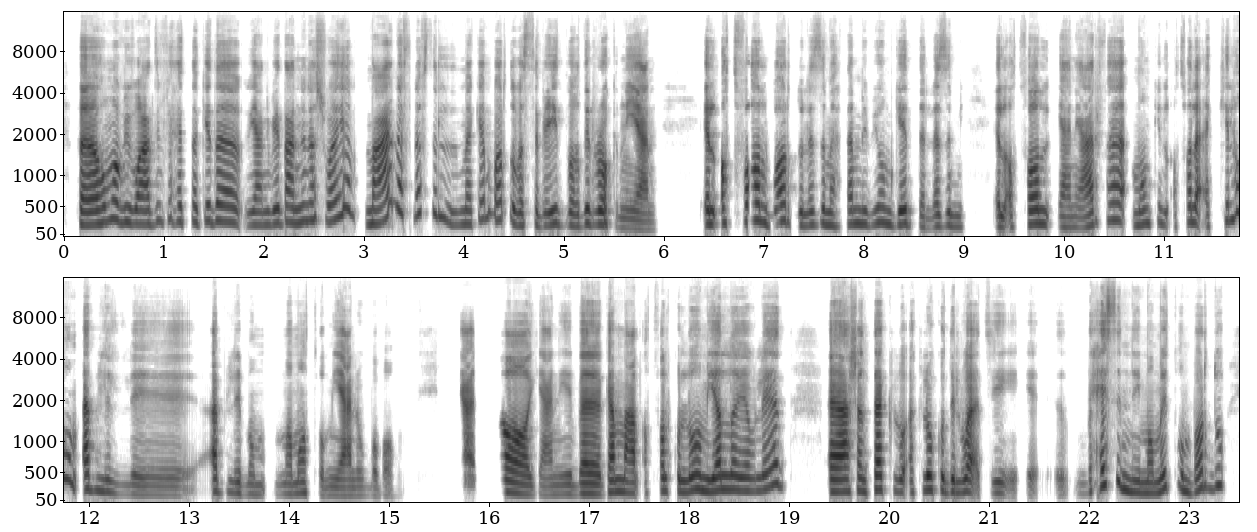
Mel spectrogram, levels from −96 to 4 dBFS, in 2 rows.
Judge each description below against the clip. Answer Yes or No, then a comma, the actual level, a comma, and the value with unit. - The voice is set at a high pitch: Yes, high, 210 Hz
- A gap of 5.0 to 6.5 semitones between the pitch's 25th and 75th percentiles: Yes, average, 5.3 semitones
